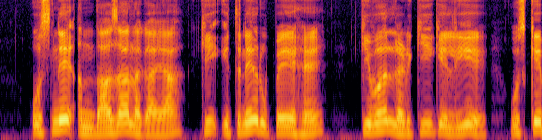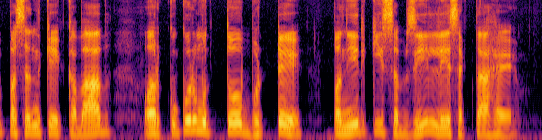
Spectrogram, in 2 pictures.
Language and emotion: Hindi, neutral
